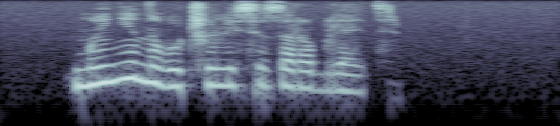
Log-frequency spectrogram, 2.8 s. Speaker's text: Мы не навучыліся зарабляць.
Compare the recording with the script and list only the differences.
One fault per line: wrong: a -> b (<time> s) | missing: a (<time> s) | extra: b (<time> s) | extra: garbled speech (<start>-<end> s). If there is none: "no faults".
no faults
